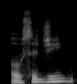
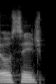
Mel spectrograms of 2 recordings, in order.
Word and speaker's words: Osage: the story of the how do you pronounce it osy or yes people and uh not to give away oh the oage oage I'm sorry yes the Osage people and um the series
